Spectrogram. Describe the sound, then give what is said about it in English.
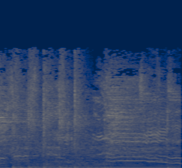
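Loud, dense rock music with a strained, screaming vocal line soaring and sliding over heavy, pounding instruments, played continuously. “This is one of those hidden gems on these albums that really... Look, just hear them screaming out here.”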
